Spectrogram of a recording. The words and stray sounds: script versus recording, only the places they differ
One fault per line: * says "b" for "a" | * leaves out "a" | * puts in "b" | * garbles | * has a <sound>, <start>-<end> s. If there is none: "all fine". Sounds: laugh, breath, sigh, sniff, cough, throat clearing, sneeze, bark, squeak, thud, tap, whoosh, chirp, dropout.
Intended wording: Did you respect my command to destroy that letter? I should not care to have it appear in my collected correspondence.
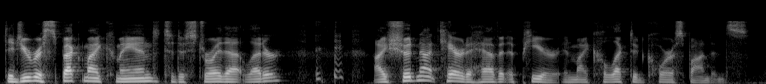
* has a laugh, 3.1-3.5 s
